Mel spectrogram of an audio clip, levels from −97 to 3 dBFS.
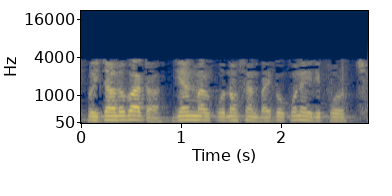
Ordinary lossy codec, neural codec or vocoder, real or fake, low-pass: none; none; real; 3.6 kHz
